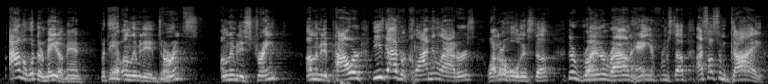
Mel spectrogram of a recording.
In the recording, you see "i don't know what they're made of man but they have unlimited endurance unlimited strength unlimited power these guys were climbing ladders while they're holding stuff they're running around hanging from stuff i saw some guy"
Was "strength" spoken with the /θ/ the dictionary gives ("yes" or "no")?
yes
